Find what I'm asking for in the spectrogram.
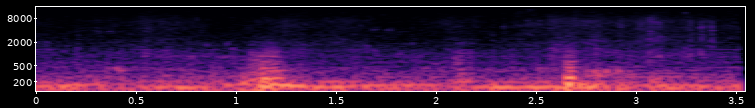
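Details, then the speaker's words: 2001 Ford Escape, steering being turned: low rumble with sharp crackling and popping from the front left and right, also over bumps; worn sway bar end links. "hi guys this is a 2001 for escape and it's making some crackling and popping noise I figure I start off the video by showing you exactly what it does"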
